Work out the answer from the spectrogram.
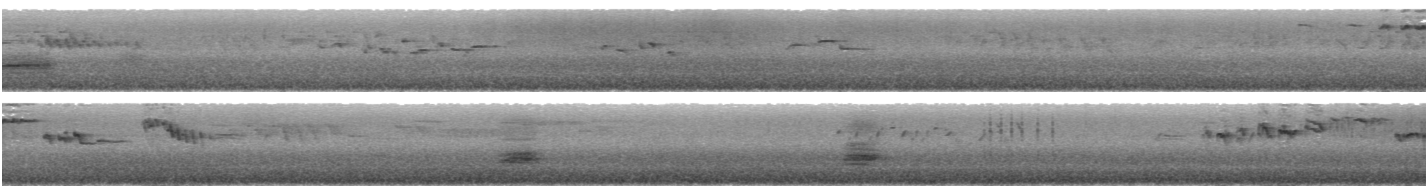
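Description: Outdoor ambience of songbirds chirping in scattered short bursts over a steady low rushing background, with two lower bird calls about three and a half seconds apart past the middle.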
